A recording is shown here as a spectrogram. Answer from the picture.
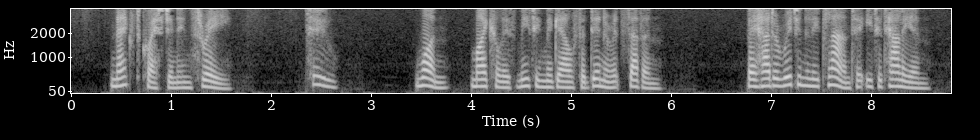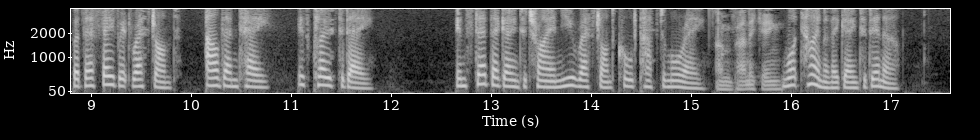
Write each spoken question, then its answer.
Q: What time are they going to dinner?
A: the answer was seven.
